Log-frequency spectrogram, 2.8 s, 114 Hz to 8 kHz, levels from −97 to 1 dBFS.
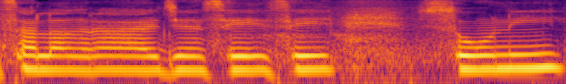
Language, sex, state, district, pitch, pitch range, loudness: Hindi, female, Bihar, Sitamarhi, 235 Hz, 235-245 Hz, -14 LUFS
